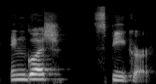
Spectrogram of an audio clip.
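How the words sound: A short pause separates the two words. The speaker calls it right. "you want a strategic pause"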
